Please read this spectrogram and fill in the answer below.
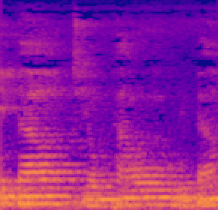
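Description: A man's voice through a microphone and PA, praying aloud in long, drawn-out, chant-like phrases whose words are not recognisable.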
